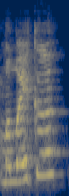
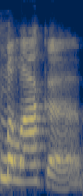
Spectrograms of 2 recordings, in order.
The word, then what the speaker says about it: Malika: Malika. Oh, don't kill me, Ms. Hubbard. It's Malaka because it's a, yeah, from Louisiana.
